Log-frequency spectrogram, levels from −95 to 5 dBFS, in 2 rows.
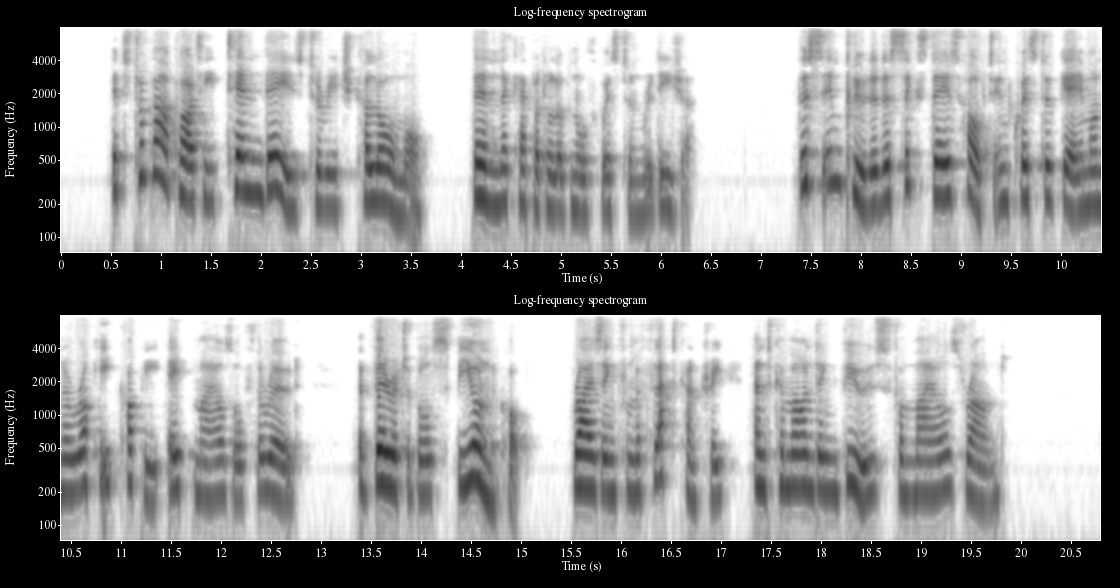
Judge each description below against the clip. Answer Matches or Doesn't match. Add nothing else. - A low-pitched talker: Doesn't match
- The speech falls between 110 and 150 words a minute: Matches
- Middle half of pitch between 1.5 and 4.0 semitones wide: Matches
